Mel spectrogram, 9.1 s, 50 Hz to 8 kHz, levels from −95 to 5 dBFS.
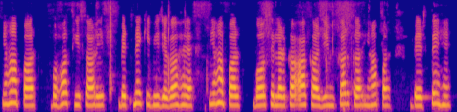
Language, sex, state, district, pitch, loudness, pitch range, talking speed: Hindi, female, Bihar, Saran, 240 Hz, -16 LUFS, 235-265 Hz, 155 wpm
